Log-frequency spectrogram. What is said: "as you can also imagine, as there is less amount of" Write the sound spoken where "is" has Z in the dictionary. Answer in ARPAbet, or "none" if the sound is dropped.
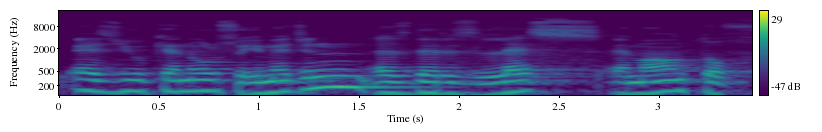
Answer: Z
